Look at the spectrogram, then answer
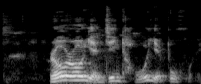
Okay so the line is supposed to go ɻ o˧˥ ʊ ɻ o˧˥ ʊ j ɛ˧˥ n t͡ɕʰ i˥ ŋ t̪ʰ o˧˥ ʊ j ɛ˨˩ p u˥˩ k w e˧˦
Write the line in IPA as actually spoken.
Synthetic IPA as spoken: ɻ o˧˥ ʊ ɻ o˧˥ ʊ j ɛ˨˩ n t͡ɕ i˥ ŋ t̪ʰ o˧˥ ʊ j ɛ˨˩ p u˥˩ x w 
